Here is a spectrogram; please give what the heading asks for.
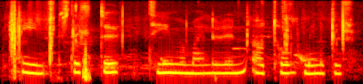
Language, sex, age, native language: Icelandic, other, 12, Icelandic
